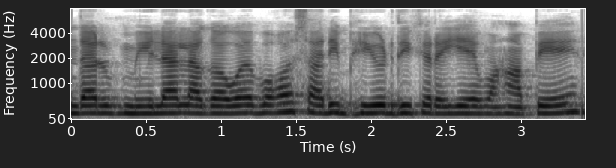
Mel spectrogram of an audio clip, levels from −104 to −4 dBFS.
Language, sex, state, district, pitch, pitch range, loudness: Hindi, female, Uttar Pradesh, Ghazipur, 200 Hz, 195-205 Hz, -15 LUFS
